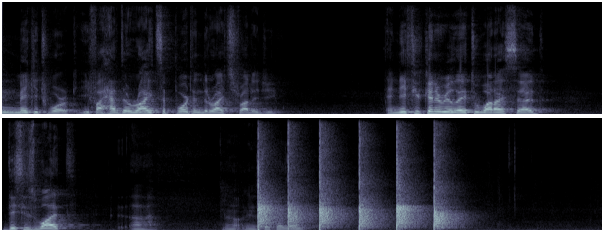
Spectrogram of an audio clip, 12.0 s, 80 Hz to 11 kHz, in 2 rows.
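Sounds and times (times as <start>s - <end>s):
man clapping hands: 8.6s - 10.8s.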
